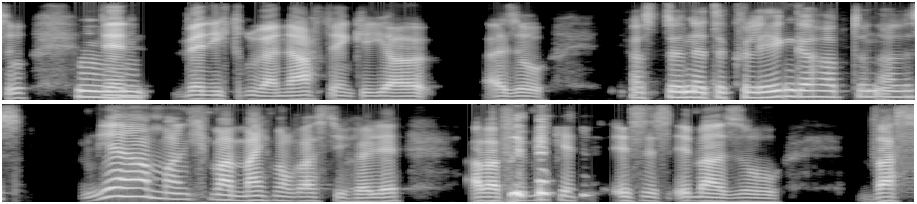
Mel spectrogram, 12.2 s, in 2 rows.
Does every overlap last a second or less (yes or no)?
yes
